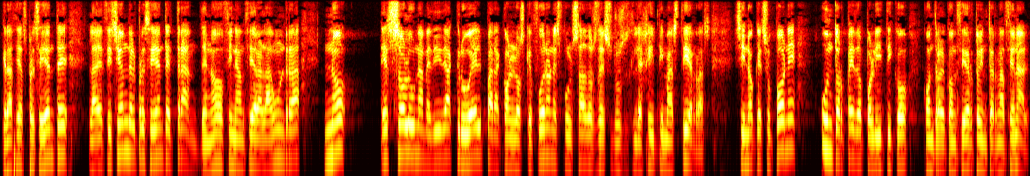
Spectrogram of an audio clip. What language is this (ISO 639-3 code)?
spa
